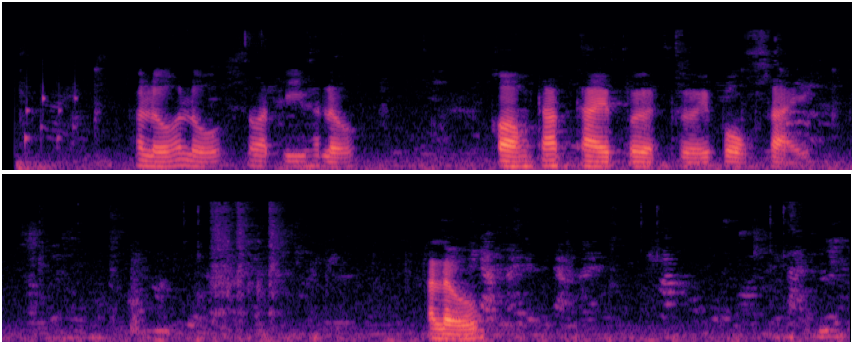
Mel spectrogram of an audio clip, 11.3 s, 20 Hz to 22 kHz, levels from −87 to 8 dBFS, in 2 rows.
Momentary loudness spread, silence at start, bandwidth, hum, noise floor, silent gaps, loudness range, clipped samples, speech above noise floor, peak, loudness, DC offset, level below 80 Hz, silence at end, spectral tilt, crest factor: 25 LU; 0.1 s; 11.5 kHz; none; -50 dBFS; none; 8 LU; under 0.1%; 25 dB; -4 dBFS; -25 LUFS; under 0.1%; -50 dBFS; 0.05 s; -8 dB/octave; 24 dB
